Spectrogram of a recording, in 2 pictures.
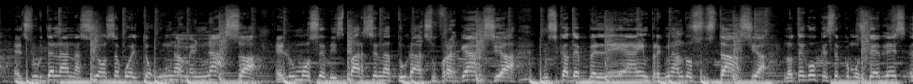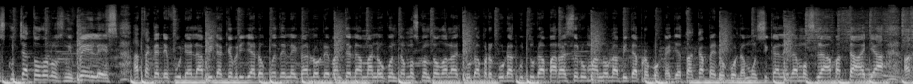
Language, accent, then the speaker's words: Spanish; Xalapa, Veracruz, Mexico; representando Jalapa, Veracruz.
